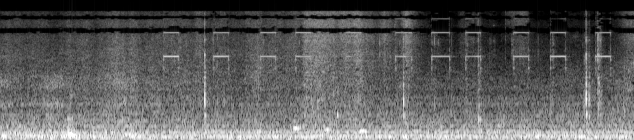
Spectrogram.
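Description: Card-terminal keypad beeping: a short high beep for each key as a mobile phone number is entered, about ten beeps in quick runs, over steady checkout background hum. A few sharp clicks come between them.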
